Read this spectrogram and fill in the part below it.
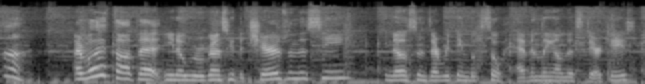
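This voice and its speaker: A giggly woman on a fan recap video, chatting away like she's telling friends about an episode, loud music under her. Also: on the high side, animated, fast talker. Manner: casual and conversational, giggly.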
